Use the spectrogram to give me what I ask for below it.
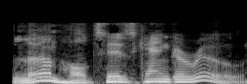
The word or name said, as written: lumholtz's kangaroo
